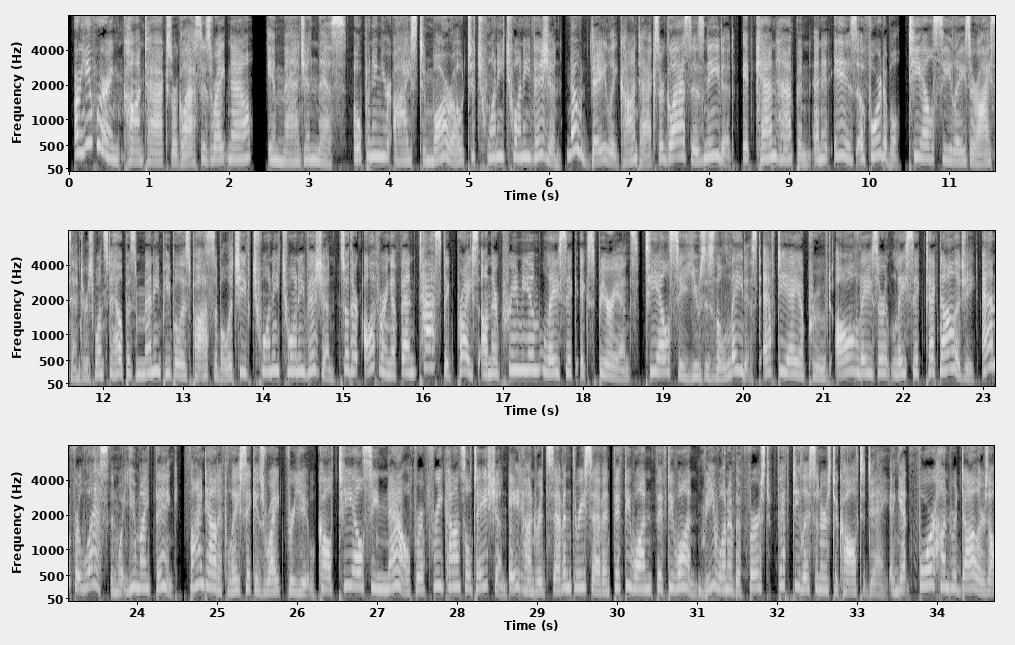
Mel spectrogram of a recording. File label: Female VO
